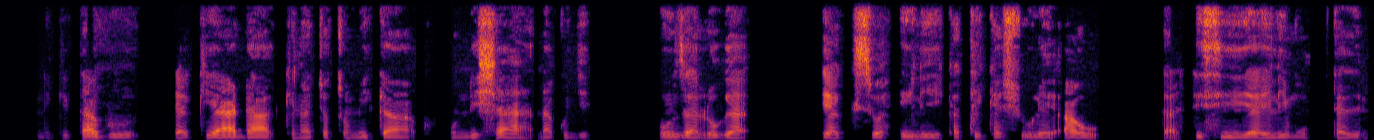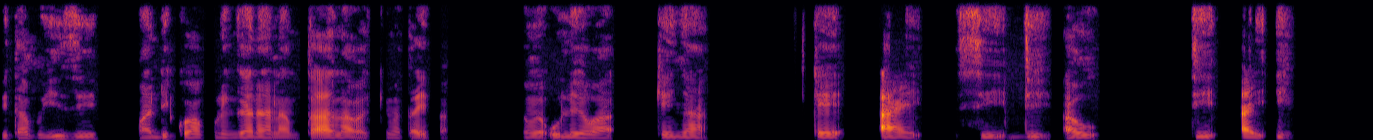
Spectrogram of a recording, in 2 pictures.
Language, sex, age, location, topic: Swahili, male, 18-24, Wajir, education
